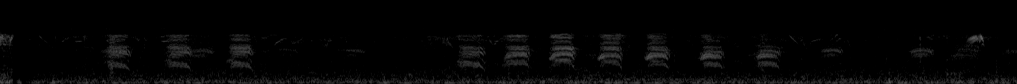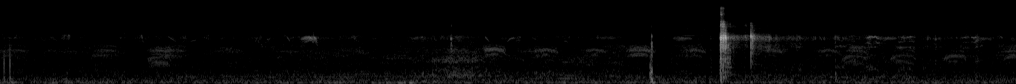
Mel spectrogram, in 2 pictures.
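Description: Birds calling in quick series of short calls, two or three a second, over a faint steady high tone. A single sharp crack comes near the end.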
